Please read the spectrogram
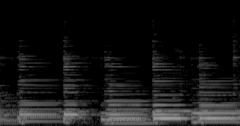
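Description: Acoustic guitar played solo: about five chords struck one after another, each left to ring and die away before the next.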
